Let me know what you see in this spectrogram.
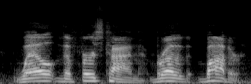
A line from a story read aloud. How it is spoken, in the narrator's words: said Pooh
